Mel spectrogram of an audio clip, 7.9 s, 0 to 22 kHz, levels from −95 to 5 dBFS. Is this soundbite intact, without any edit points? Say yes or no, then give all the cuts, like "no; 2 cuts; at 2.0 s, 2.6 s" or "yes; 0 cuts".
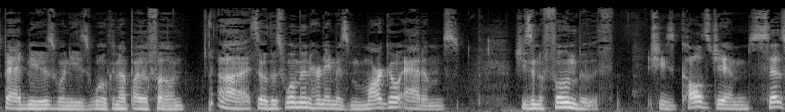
yes; 0 cuts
